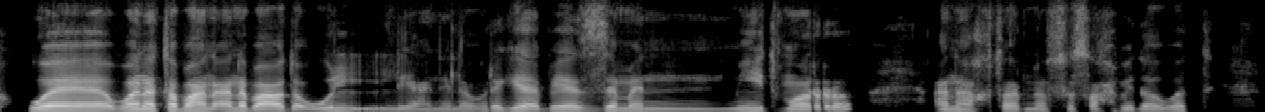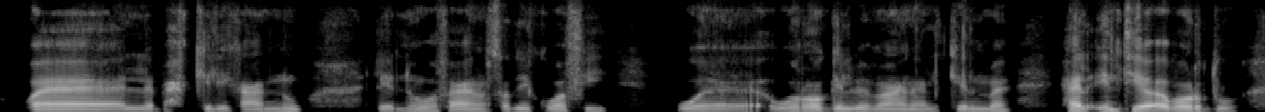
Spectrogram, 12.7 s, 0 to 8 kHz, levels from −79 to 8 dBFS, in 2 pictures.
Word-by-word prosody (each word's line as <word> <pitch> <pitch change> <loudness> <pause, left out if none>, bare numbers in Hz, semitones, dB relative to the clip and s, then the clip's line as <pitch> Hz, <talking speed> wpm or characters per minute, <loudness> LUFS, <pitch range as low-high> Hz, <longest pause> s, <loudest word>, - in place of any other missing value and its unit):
و 160 -2 +8
وأنا 200 +6 +7
طبعًا 180 -4 +6
أنا 170 +1 +5
باقعُد 150 -2 +6
أقول 170 +6 -1 0.3
ل - - -10
يعني 130 0 -9
لو 130 -1 -10
رجع 155 +3 +1
بيّا 150 0 0
الزمن 145 +2 -2 0.4
مِيّة 160 +3 -4
مَرّة 150 - 0 0.4
أنا - - -3
هاختار 130 -2 -6
نَفْس 130 0 -9
صاحبي 120 -2 -7
دَوّة 120 +8 -7 0.5
واللي 125 0 +2
باحكي 135 - -7
لِك 130 -4 -8
عنّه، 140 - -5 0.4
لإن 115 0 -9
هو 135 +1 -6
فعلًا 125 -2 -3
صديق 120 +4 -9
وَفي 145 +5 -7 0.3
و 115 -1 -6
وراجل 125 0 -3
بمعنى 120 -1 -4
الكلمة، 140 +8 -7 0.3
هل 170 +4 +3
أنتِ 185 -5 -4
بقى 150 - +5
برضه 140 -5 -1
135 Hz, 170 wpm, -23 LUFS, 125-155 Hz, 0.5 s, و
